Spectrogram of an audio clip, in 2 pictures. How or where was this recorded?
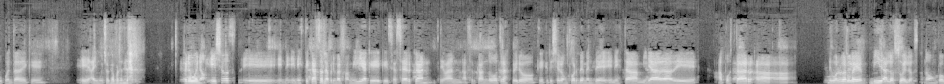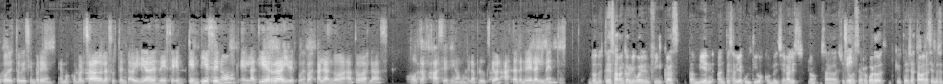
video call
